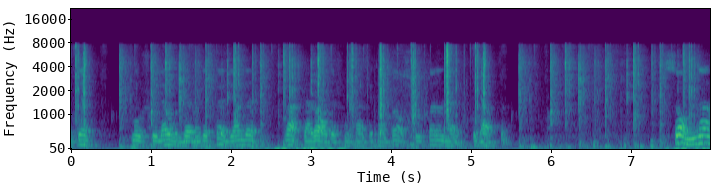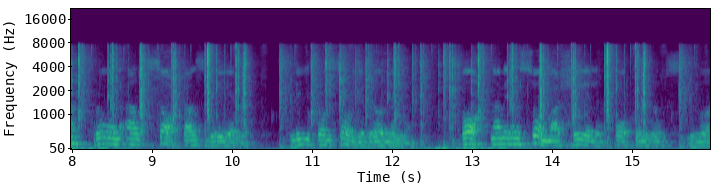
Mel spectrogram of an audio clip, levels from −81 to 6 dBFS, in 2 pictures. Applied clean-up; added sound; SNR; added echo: none; Dog; 3 dB; reverberation time 0.5 s.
